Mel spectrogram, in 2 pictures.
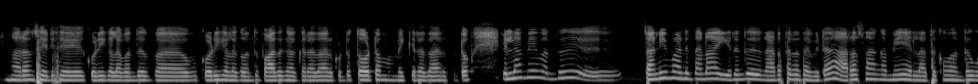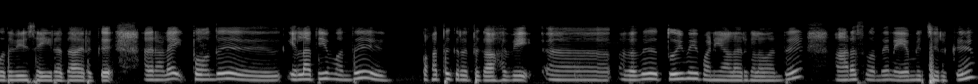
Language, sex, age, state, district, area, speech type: Tamil, female, 18-30, Tamil Nadu, Tiruvarur, rural, spontaneous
